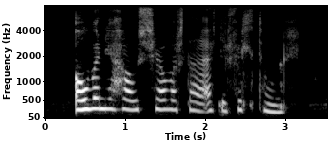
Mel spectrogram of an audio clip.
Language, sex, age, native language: Icelandic, female, 18-19, Icelandic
